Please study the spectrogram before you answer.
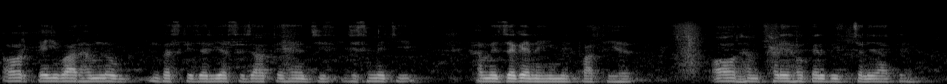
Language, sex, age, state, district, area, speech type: Urdu, male, 18-30, Bihar, Saharsa, rural, spontaneous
